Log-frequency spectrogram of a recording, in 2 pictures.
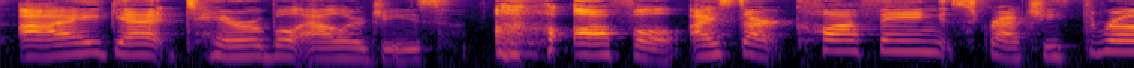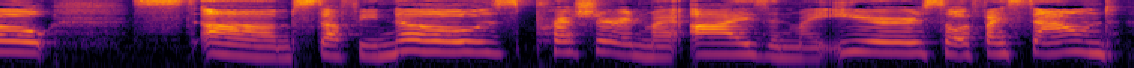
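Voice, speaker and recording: A livestream host in her thirties chats casually while prepping crafts, her voice fairly high and sharp. Allergies make her a little nasal, and she rambles, restarting often.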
